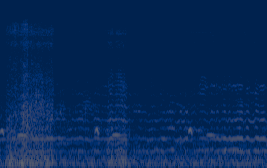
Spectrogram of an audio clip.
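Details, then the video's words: Bumblebee in flight: a low droning buzz with stacked overtones, its pitch drifting slightly, plus brief louder rushes of broadband noise near the start. "호박벌의 비행모습"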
